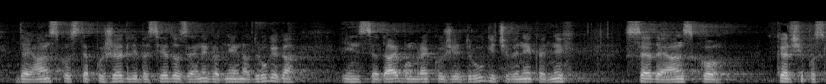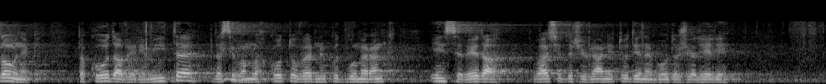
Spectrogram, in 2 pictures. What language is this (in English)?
Slovenian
